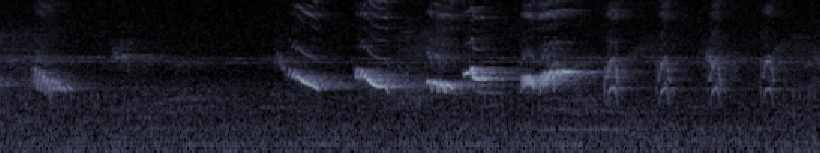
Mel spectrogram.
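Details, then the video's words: Fluty courtship phrases from a grey-backed thrush, thought to be singing for a second breeding; a quick string of slurred whistles, some dropping in pitch, then softer quick notes trailing off. "되지빠귀 울음소리"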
